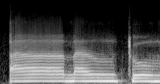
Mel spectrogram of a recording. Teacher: Syafawi berlaku hukumnya apabila mim Sakinah bertemu dengan huruf ba maka mim Sakinah tersebut dibaca dengan Ikhfa serta dengung dengan kadar dua harakat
